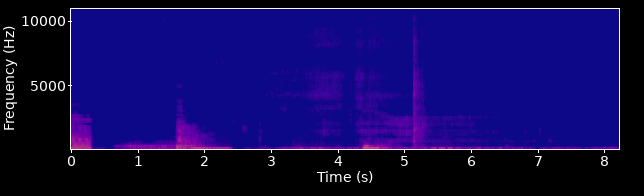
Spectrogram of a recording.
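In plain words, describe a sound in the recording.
A man talks close into a microphone in a calm voice.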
